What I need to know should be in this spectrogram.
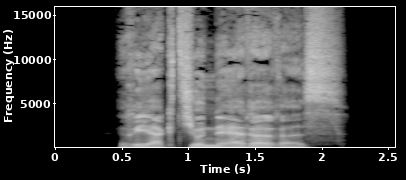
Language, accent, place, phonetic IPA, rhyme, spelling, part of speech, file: German, Germany, Berlin, [ʁeakt͡si̯oˈnɛːʁəʁəs], -ɛːʁəʁəs, reaktionäreres, adjective, De-reaktionäreres.ogg
- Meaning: strong/mixed nominative/accusative neuter singular comparative degree of reaktionär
